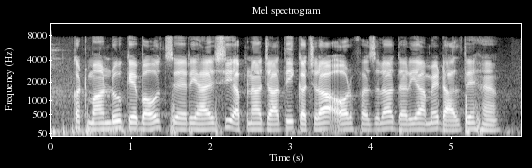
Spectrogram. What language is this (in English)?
Urdu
